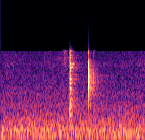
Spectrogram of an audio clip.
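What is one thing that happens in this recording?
A snooker cue taps the cue ball.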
